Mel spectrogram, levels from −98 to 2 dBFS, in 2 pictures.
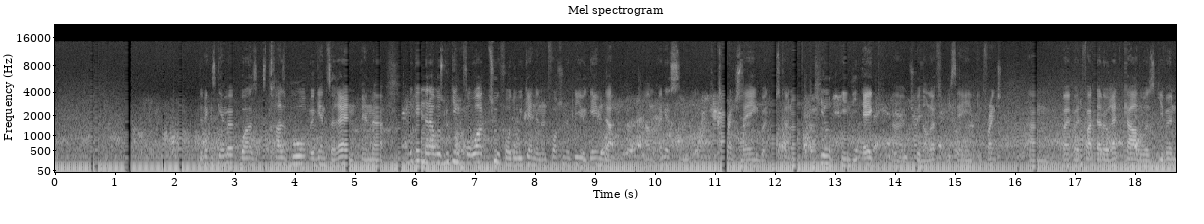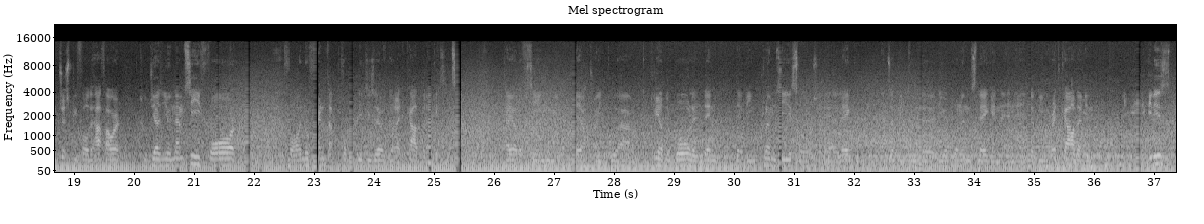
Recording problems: train or aircraft noise; loud; throughout; 2 dB below the speech
electrical hum; noticeable; throughout; 50 Hz, 15 dB below the speech
hiss; faint; throughout; 25 dB below the speech
choppy; very; 7% of the speech affected

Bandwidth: 14.5 kHz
